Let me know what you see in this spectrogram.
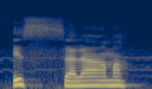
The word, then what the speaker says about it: السلامة: With some other words, the ill sound is dropped. We don't hear it. Instead, the first letter of the word will be double pronounced, as in the word السلامة.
